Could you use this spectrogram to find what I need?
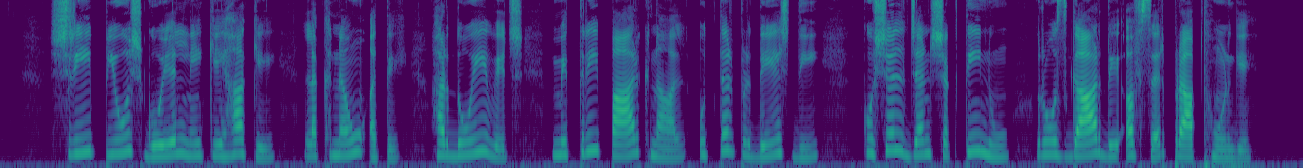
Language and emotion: Punjabi, neutral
